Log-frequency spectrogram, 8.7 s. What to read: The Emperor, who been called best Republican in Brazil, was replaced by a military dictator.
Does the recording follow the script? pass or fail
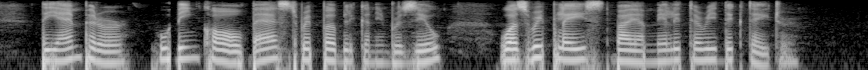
pass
